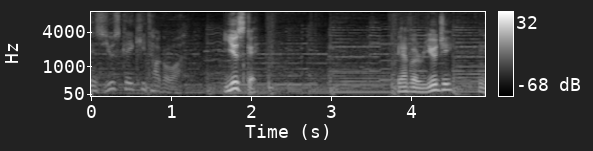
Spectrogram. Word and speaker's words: Yusuke: Yusuke. We have a Ryuji and a Yusuke. Yusuke. Huh. Yusuke. It's weird. It seems like Yuzuke, like 3 syllables, but I think it's only 2.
